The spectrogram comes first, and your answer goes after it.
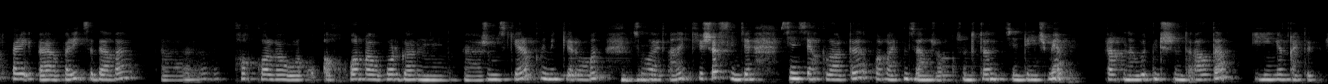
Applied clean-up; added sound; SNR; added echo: neural mask model DeepFilterNet 3.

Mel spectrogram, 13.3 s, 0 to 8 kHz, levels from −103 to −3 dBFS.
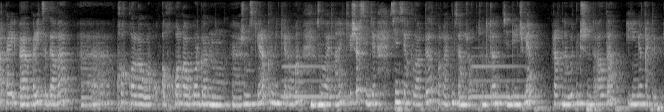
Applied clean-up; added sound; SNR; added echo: none; Wind instrument, woodwind instrument; 14 dB; reverberation time 0.8 s.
